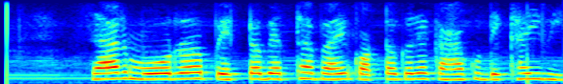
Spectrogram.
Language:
Odia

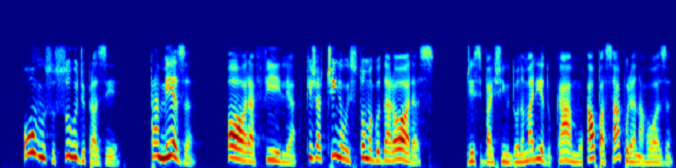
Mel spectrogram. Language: Portuguese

